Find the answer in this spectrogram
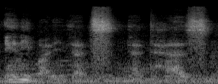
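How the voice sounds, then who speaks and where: Older guy in his 60s, low voice, lots of uh and repeats, hissy clinic room sound. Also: a little slow. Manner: hesitant, many fillers and repeated words. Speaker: patient giving a testimonial. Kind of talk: casual interview answers. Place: small clinic exam room, indoors.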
